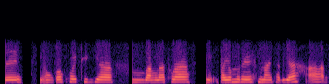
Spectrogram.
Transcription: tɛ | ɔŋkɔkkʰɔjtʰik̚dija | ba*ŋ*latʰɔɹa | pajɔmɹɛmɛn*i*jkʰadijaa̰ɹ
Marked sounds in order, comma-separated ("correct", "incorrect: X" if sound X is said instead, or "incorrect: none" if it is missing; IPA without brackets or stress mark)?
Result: correct, incorrect: a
